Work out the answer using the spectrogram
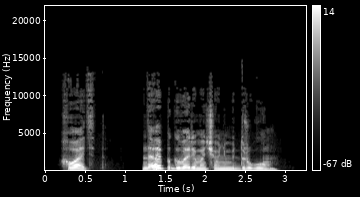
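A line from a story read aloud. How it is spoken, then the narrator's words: Grumbling. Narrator (Russian): пробурчал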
